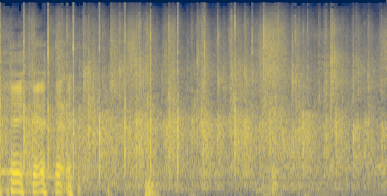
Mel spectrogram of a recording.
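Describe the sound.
An audience bursts into applause for a performer, a dense wash of many hands clapping that holds steady for a few seconds, with a voice briefly heard over it at the start.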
